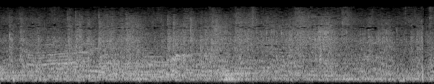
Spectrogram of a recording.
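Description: Busy canteen din: background music with wavering pitched sounds over an indistinct hubbub in a large hall.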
